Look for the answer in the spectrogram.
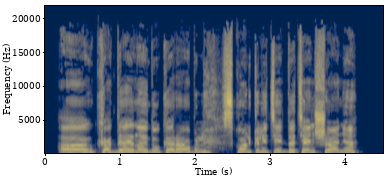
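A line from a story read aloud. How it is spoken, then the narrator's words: Shouted, lost in waves. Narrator (Russian): Энея что-то прокричала в ответ, но ее голос затерялся в плеске волн о борта моей маленькой лодки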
